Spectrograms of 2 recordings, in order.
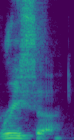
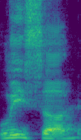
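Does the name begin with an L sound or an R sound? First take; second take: R sound; L sound. First: The name begins with an R sound. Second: The name begins with an L sound. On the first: It is the original Japanese name. "you pronounce it with an R" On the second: It is the Western-style stage name. "with L and saying it in a Western way"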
